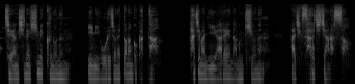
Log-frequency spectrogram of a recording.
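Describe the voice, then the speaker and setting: An actor voices a calm, thoughtful young wandering samurai in a video game, speaking in a measured, analytical way. His male voice is on the low side and husky, with a composed, alert mood.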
